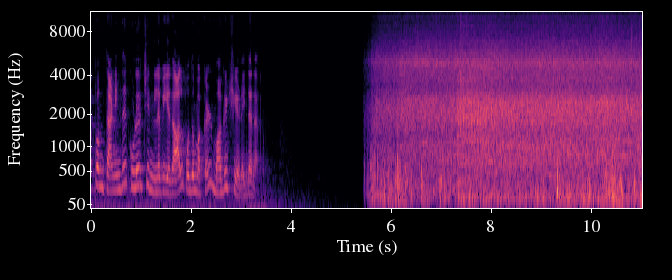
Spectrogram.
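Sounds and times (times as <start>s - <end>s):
heavy rain pouring: 5.5s - 11.0s.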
